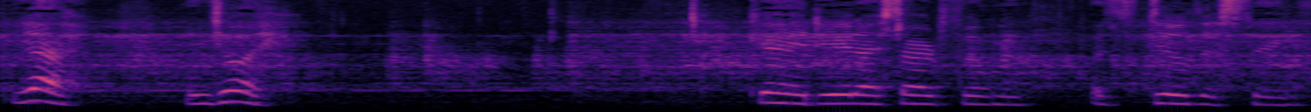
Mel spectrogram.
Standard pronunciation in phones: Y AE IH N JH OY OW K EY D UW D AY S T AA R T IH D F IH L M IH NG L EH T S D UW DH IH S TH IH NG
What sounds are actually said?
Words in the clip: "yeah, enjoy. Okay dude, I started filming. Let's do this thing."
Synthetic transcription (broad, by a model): Y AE IH N JH OY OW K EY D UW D AY S T AA R T IH D F IH L M IH NG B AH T S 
